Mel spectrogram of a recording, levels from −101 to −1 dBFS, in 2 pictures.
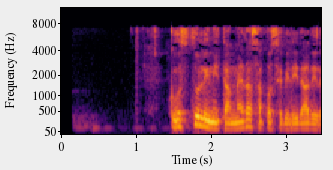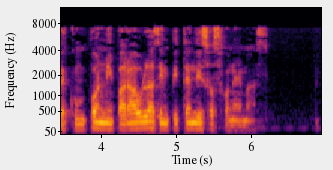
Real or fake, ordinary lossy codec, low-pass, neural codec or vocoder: real; AAC, 48 kbps; 7.2 kHz; none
